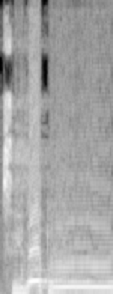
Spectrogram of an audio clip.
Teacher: اوپر دو پیش ہے اور آگے واو آ رہا ہے، تو ہونٹوں کو گول کرتے ہوئے سینہ توں پڑھیں گے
